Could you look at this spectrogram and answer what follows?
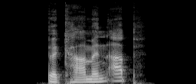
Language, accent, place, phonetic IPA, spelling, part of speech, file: German, Germany, Berlin, [bəˌkaːmən ˈap], bekamen ab, verb, De-bekamen ab.ogg
- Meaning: first/third-person plural preterite of abbekommen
